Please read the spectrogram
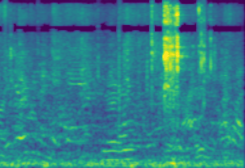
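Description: Metal clicks and rattles of a zip-line harness's buckles and carabiners being fastened, with one bright click near the end, under voices and a laugh.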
